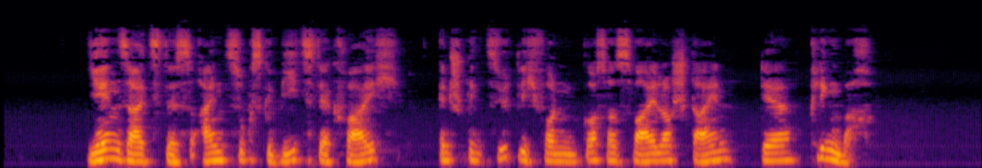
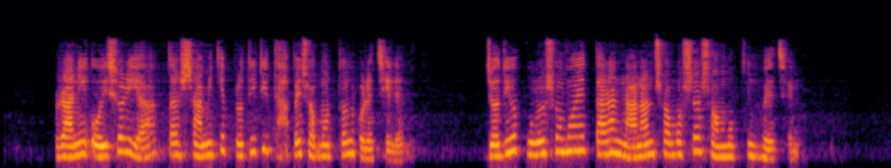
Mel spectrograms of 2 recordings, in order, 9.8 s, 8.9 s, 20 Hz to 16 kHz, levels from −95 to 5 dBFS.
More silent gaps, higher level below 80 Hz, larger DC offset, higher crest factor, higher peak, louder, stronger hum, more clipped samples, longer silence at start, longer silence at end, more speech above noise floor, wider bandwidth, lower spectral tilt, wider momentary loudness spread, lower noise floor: neither; first, -56 dBFS vs -62 dBFS; neither; about the same, 20 dB vs 16 dB; about the same, -2 dBFS vs -2 dBFS; second, -22 LUFS vs -18 LUFS; first, 60 Hz at -45 dBFS vs none; neither; first, 0.9 s vs 0.55 s; first, 1.1 s vs 0.95 s; second, 49 dB vs 55 dB; first, 9.4 kHz vs 7.6 kHz; about the same, -5.5 dB/octave vs -5 dB/octave; about the same, 11 LU vs 9 LU; about the same, -70 dBFS vs -73 dBFS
